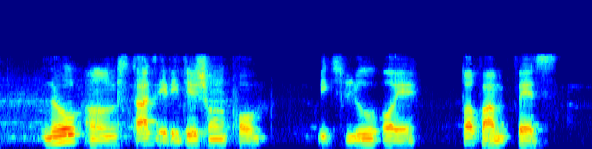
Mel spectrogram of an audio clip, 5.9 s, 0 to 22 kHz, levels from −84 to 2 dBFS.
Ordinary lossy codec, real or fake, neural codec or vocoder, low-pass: AAC, 32 kbps; fake; codec, 16 kHz, 1 kbps, X-Codec, HuBERT features, trained on general audio; 5.4 kHz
